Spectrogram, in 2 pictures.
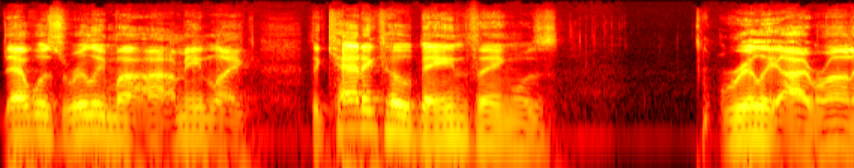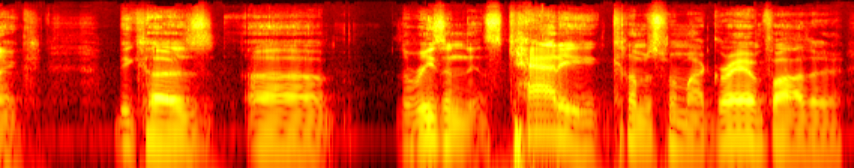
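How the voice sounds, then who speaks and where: Raspy low-voiced man chatting casually. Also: fairly even intonation, measured pace, fairly bright tone. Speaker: guest musician. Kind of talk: casual podcast conversation.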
